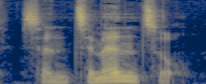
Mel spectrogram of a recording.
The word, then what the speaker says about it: sentimental: is so sentimental sentimental I kind of stressed the first and the third syllable sentimental sentimental it's actually on the third syllable though sentimental sentimental but I'm kind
